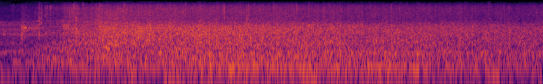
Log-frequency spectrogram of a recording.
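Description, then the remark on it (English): Loud, sustained, rapturous applause from a large crowd in the US Congress after Mexican president Fox spoke to it in Spanish, a dense wash of clapping that swells quickly in the first half second and holds steady throughout, with no voices standing out. “Fox even spoke to Congress about it, in Spanish, to rapturous applause.”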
